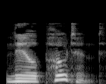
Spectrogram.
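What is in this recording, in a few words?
"nilpotent", British English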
